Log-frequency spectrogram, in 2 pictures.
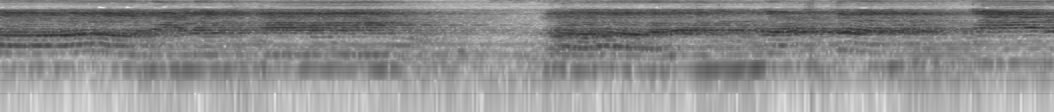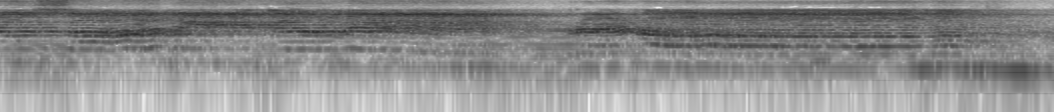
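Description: Schoolchildren singing a melodic song into a microphone, amplified over a PA system, in long held phrases with brief pauses between them.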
